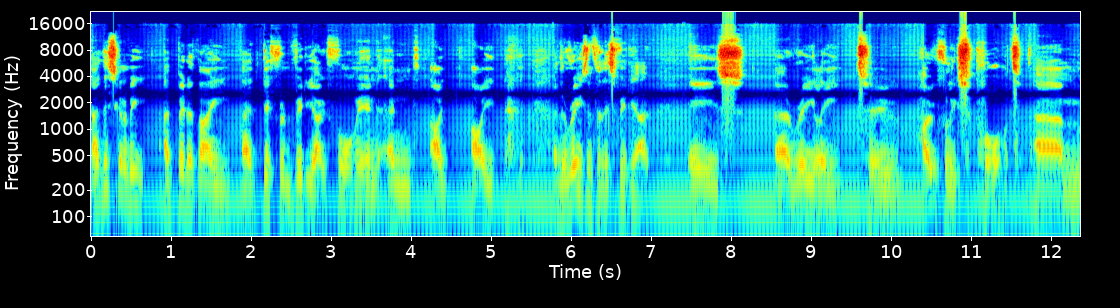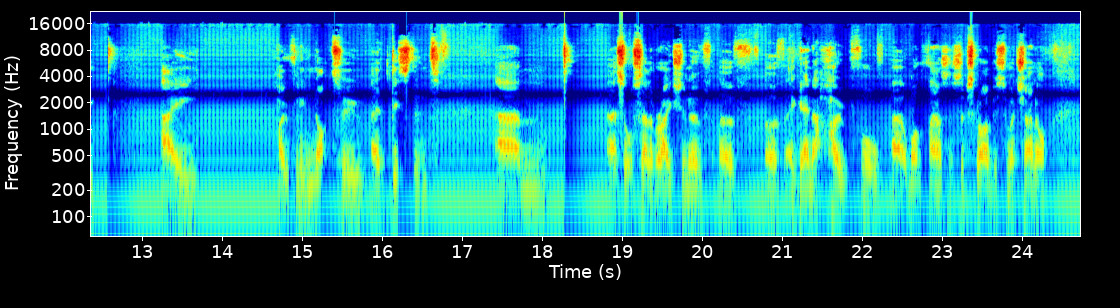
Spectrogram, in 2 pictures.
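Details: Lifelong stuttering in a 42-year-old man, milder than 4 or 5 years ago with occasional relapses; unedited recording.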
